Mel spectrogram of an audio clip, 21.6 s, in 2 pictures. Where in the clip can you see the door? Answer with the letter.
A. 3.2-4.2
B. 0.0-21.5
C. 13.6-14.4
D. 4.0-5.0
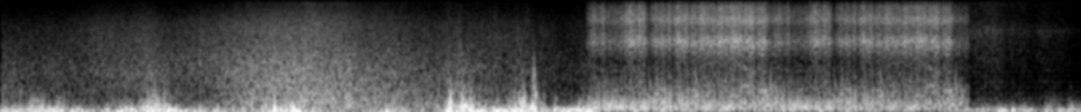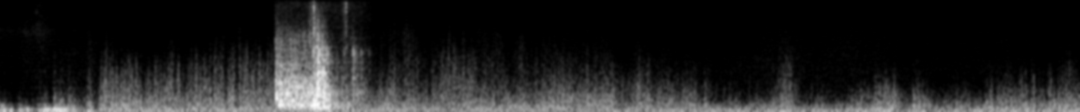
C.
